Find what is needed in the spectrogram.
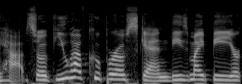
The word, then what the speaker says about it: couperose: It's spelled C-O-U-P-E-R-O-S-E. – So it's kind of like Cooper. – Yeah, Cuperose Skin.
